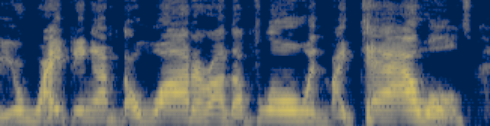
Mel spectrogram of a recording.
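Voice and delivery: mock the lawyer's whiny accusation; neurotic whiny voice. Lawyer whining at the maintenance worker over his towels. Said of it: "The fucking neurotic, whiny, like, voice".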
